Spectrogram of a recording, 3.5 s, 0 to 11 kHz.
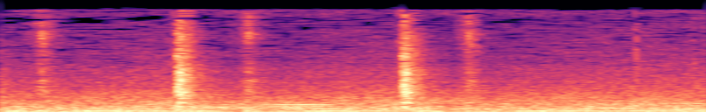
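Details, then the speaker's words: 2008 Nissan Rogue with a failed starter motor: key turned, two single sharp clicks about a second apart, and no cranking follows; starter motor failure. "when the starter fails your turn the key and nothing will happen you'll usually get an audible click that sounds something like this"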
